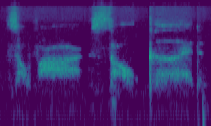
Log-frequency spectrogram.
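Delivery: soft unvoiced whisper; whispered aside. A narrator's reading. Narrator whispering to listeners, hushed. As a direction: breathe it like a secret.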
